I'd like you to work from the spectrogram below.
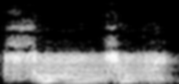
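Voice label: near waypoint mood low, speech japanese; War Thunder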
